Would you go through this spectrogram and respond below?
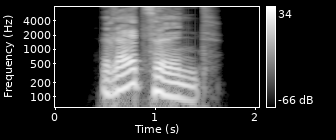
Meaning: present participle of rätseln
- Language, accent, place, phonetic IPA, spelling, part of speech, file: German, Germany, Berlin, [ˈʁɛːt͡sl̩nt], rätselnd, verb, De-rätselnd.ogg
